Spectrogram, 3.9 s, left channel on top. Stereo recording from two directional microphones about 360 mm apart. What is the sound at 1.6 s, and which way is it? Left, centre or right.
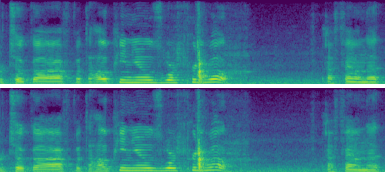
Speech, centre.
